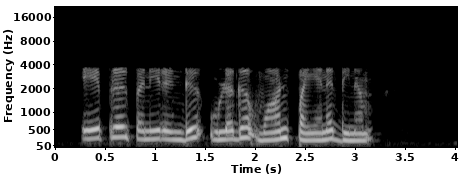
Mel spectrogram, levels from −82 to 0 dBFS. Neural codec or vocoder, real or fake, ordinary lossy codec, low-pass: none; real; none; 3.6 kHz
